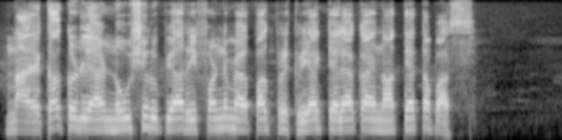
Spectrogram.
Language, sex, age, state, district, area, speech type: Goan Konkani, male, 30-45, Goa, Canacona, rural, read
